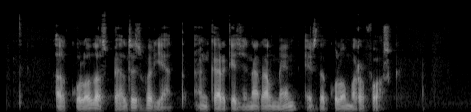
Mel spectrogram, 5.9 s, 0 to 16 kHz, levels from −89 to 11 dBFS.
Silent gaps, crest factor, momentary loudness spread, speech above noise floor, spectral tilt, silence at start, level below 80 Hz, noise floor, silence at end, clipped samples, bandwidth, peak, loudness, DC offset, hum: none; 22 dB; 10 LU; 41 dB; -5.5 dB/octave; 0.7 s; -68 dBFS; -73 dBFS; 1 s; under 0.1%; 10 kHz; -10 dBFS; -32 LUFS; under 0.1%; none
